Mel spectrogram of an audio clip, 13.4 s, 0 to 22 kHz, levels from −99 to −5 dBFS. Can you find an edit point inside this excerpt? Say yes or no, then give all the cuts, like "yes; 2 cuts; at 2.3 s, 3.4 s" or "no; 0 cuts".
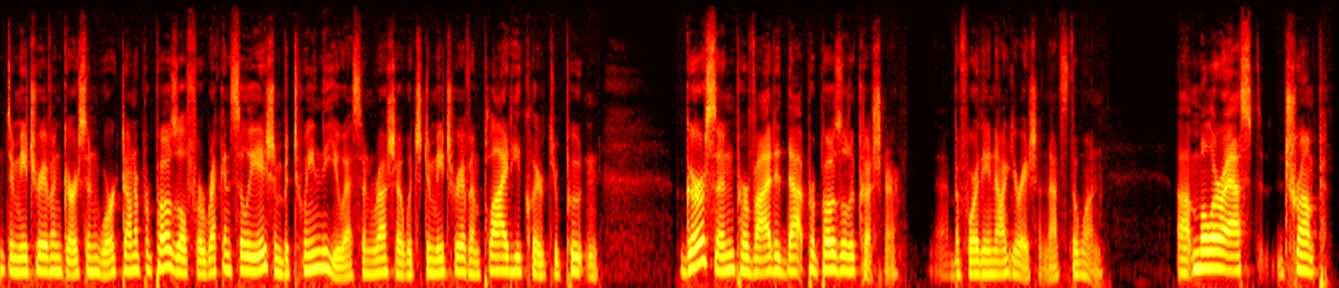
no; 0 cuts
